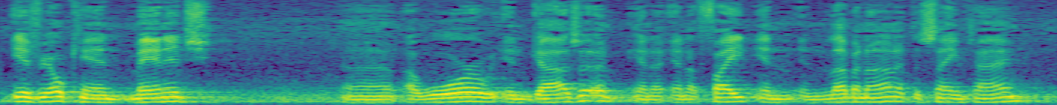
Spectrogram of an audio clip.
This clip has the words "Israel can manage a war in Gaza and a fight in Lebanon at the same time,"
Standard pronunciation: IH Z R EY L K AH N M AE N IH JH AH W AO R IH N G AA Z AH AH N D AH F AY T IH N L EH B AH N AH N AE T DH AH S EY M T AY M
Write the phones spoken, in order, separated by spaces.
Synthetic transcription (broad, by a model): IH Z R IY L K AH N M AE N IH JH AH W AO R IH N G AA Z AH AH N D AH F AY T IH N L EH B AH N AH N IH T DH AH S EY M T AY M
